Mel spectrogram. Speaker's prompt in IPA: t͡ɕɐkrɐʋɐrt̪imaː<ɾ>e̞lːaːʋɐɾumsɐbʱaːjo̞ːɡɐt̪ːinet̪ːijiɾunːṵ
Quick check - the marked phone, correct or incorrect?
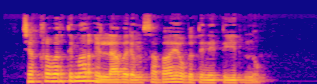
incorrect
